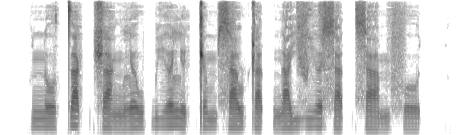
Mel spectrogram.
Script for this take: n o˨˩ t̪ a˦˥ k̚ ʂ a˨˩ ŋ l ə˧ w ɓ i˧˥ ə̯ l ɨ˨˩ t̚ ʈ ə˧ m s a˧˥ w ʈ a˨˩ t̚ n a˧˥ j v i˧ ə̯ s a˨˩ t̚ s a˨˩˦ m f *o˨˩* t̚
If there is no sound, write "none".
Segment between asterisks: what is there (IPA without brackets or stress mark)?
o˨˩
